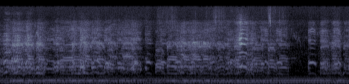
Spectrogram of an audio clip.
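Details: A flock of geese on a farm with chickens in spring honks and gabbles almost continuously, nasal overlapping calls, with a steady low hum beneath.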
